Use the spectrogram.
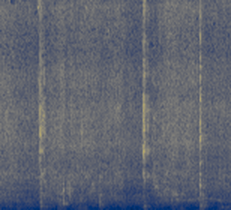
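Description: Potatoes frying in spiced masala in a wok give a dense, continuous sizzle. Three sharp scrapes of stirring cut through it, recorded up close with no talking.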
